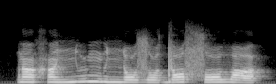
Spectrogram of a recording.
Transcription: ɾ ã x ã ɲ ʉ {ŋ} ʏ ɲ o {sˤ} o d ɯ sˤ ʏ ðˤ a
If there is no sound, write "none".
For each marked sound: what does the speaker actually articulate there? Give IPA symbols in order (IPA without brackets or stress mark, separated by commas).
ŋ, zˤ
